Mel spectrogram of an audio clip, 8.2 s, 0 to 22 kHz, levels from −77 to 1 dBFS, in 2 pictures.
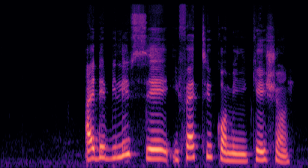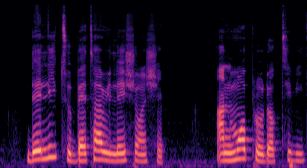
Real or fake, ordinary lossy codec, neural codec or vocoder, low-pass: real; none; none; 19.8 kHz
